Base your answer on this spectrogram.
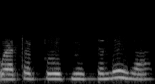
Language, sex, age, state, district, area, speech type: Hindi, female, 30-45, Bihar, Begusarai, urban, conversation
